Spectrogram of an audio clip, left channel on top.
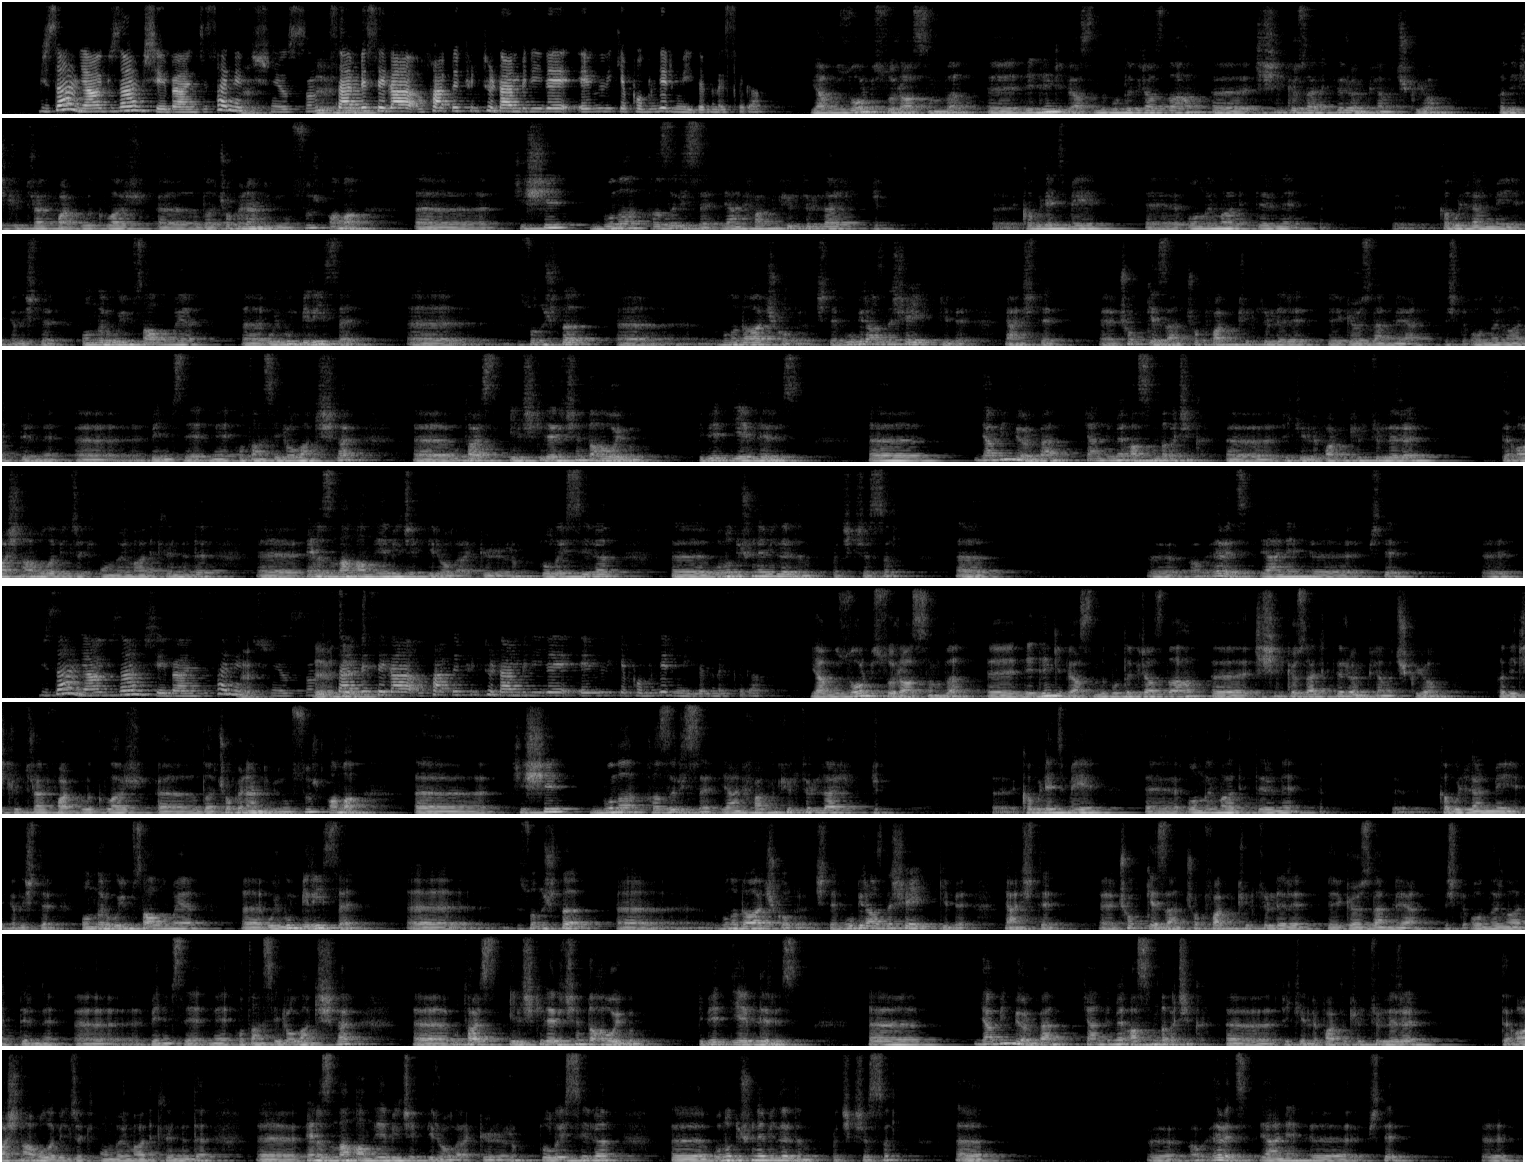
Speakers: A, on the left (about 60°); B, on the right (about 65°).
A: güzel ya güzel bir şey bence. Sen ne
B: Evet.
A: düşünüyorsun?
B: Evet
A: Sen
B: evet.
A: mesela farklı kültürden biriyle evlilik yapabilir miydin mesela? Hı
B: Ya bu zor bir soru aslında. Ee, dediğin gibi aslında burada biraz daha e, kişilik özellikleri ön plana çıkıyor. Tabii ki kültürel farklılıklar e, da çok önemli bir unsur ama e, kişi buna hazır ise yani farklı kültürleri e, kabul etmeyi, e, onların adetlerini e, kabullenmeyi ya da işte onlara uyum sağlamaya e, uygun biri ise e, sonuçta Ee, buna daha açık oluyor. İşte bu biraz da şey gibi yani işte e, çok gezen, çok farklı kültürleri e, gözlemleyen, işte onların adetlerini e, benimseme potansiyeli olan kişiler e, bu tarz ilişkiler için daha uygun gibi diyebiliriz. E, ya bilmiyorum ben kendimi aslında açık e, fikirli, farklı kültürleri de aşina olabilecek, onların adetlerini de e, en azından anlayabilecek biri olarak görüyorum. Dolayısıyla e, bunu düşünebilirdim açıkçası. E, e, evet yani e, işte ee,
